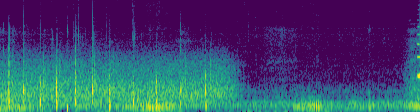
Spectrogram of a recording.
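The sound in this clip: Footsteps of a character walking out of a station in the video game GTA IV: a quick, steady run of soft thuds for about four seconds, then a low, steady hum.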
